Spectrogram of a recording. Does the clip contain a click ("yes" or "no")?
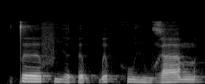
no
